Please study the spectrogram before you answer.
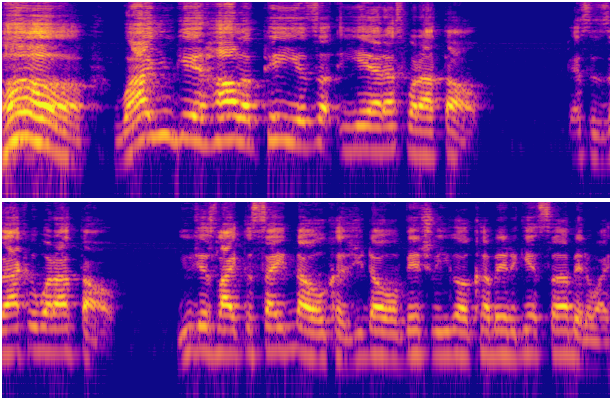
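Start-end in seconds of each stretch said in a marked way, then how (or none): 0.0-2.4 loud, very slow, dragged-out complaining tone. Retelling what she said about the jalapenos on the pizza: imitating her complaint. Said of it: "what's the first thing that she did?".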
